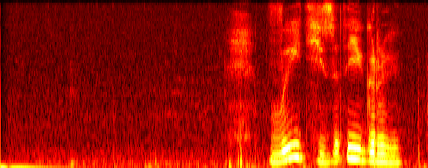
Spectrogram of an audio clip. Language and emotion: Russian, neutral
